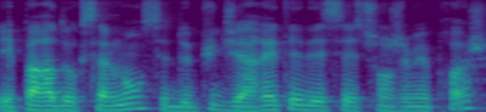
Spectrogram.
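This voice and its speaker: This very clean recording has a silent background. A man speaks at a medium pitch with ordinary pitch variation. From France, Grenoble area. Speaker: author and podcaster. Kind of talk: interview. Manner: fast; animated.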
